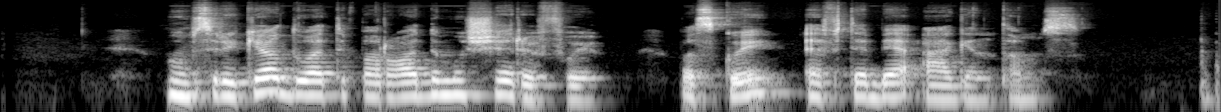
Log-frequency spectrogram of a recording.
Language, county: Lithuanian, Telšiai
